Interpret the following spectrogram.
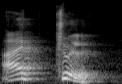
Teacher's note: that oo is very silent, very short, minutely pronounced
